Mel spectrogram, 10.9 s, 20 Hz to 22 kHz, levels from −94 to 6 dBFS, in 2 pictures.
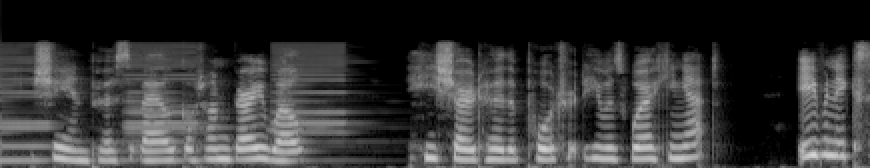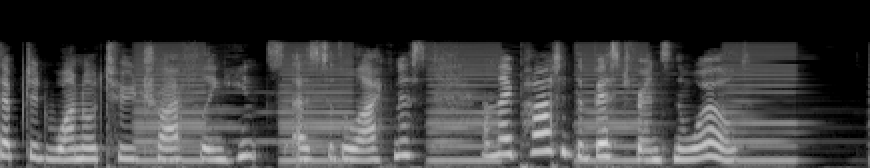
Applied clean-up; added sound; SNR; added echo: classical method log-MMSE.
